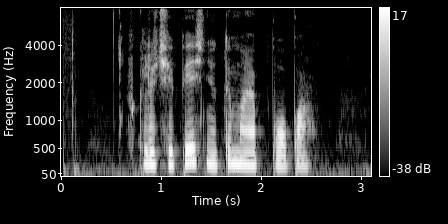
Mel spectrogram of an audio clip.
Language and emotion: Russian, neutral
